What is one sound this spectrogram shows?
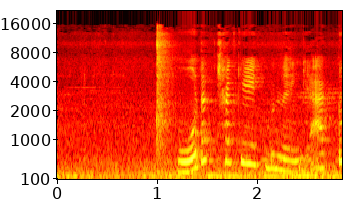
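A young girl speaks cheerfully close by.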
